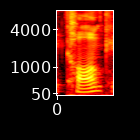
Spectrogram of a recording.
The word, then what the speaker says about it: conch: looked into it, and apparently conch is like a Florida and Caribbean thing, and I'm like, okay, well, it makes sense of why. That's I say why that. Because that's what I always heard growing up too, and it wasn't. It's sort of an islander way of saying it versus like I'd guess like British and English pronunciation of conch.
